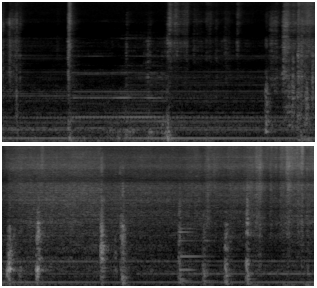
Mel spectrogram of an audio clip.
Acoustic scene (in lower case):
kitchen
